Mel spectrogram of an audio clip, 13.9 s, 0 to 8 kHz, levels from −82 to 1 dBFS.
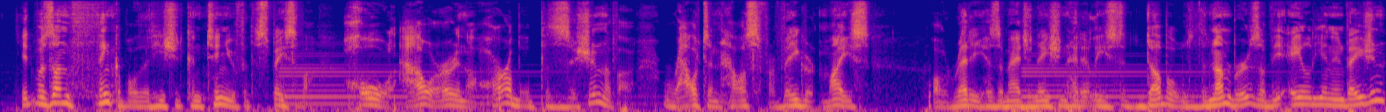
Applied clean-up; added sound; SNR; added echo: none; Acoustic guitar; 19 dB; none.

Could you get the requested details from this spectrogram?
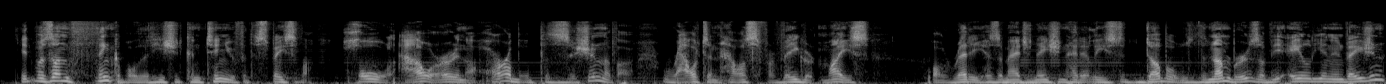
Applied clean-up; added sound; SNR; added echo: neural separator model SepFormer DNS4.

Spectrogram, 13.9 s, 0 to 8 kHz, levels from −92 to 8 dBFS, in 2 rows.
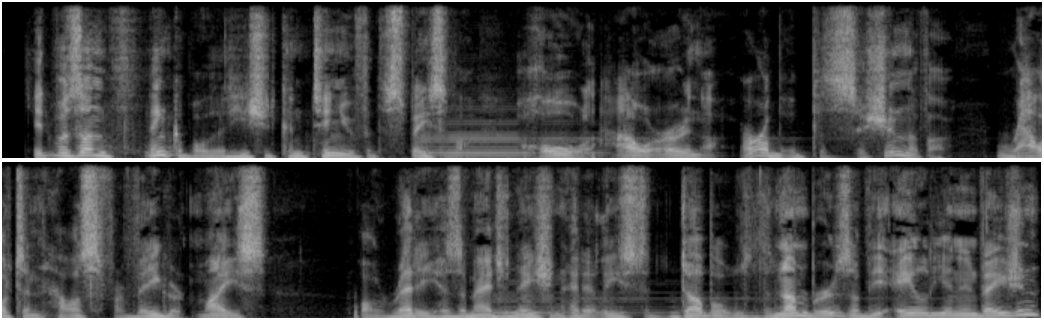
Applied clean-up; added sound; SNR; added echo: neural mask model RNNoise.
